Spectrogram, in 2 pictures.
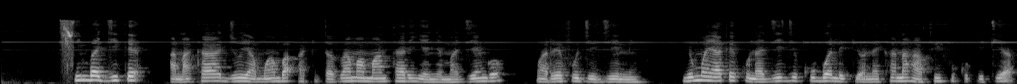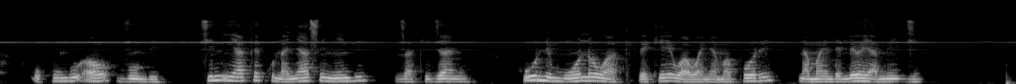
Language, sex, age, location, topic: Swahili, male, 25-35, Nairobi, government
